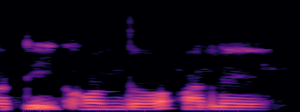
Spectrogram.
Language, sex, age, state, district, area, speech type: Santali, female, 18-30, West Bengal, Purba Bardhaman, rural, spontaneous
